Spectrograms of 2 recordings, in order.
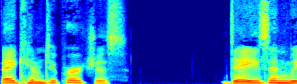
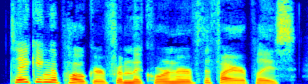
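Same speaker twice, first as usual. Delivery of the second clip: plain reading voice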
